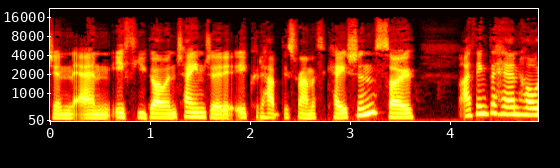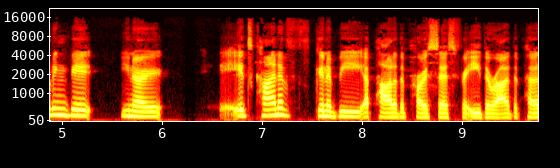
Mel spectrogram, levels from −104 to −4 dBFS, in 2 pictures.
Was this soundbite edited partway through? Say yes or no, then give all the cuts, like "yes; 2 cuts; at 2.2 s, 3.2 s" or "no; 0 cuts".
no; 0 cuts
